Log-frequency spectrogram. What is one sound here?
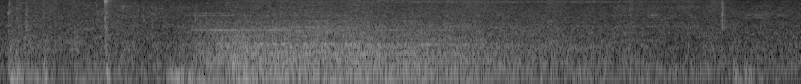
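A magical shimmer swells with a bright whoosh.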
